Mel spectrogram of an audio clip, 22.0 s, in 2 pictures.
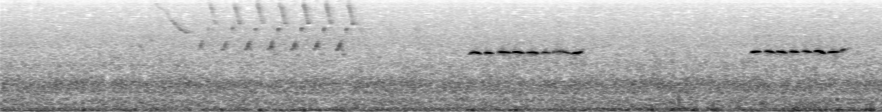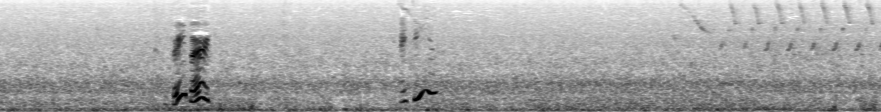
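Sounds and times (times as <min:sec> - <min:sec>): bird song whistled notes: 0:01.7 - 0:04.6, 0:05.8 - 0:07.4, 0:09.4 - 0:10.7, 0:19.4 - 0:22.0.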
